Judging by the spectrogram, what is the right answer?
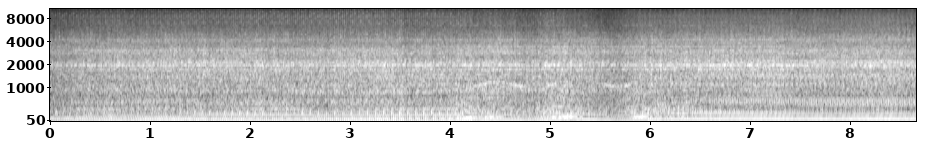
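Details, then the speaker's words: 1983 Ford Ranger with the 2.2L Perkins 4.135 diesel, after fuel additive was added: steady diesel idle clatter with a brief rev blip that settles back smoothly. It sounds better now but still needs a good road run. "I think I think this one needs a good run down the road those are bad sounds better now"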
